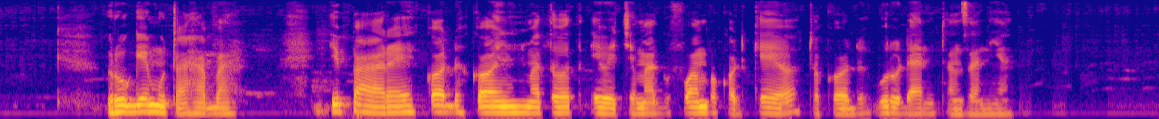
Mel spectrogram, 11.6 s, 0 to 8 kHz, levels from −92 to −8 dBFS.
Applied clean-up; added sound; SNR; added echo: none; none; none; none.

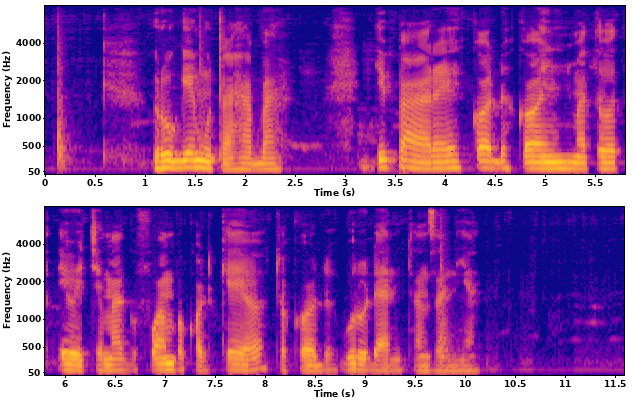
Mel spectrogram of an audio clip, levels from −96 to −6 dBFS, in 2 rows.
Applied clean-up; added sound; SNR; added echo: neural separator model SepFormer DNS4.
